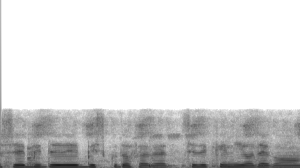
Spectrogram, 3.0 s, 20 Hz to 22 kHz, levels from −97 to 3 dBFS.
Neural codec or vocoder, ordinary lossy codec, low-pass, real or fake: none; none; none; real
